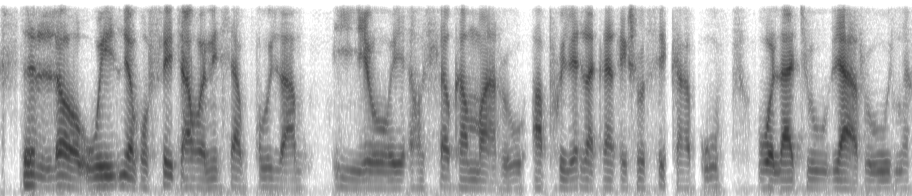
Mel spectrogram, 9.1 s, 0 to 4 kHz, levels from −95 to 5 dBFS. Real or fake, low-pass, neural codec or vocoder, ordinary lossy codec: fake; 3.6 kHz; codec, 16 kHz in and 24 kHz out, 0.8 kbps, FocalCodec, streaming, 65536 codes; none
